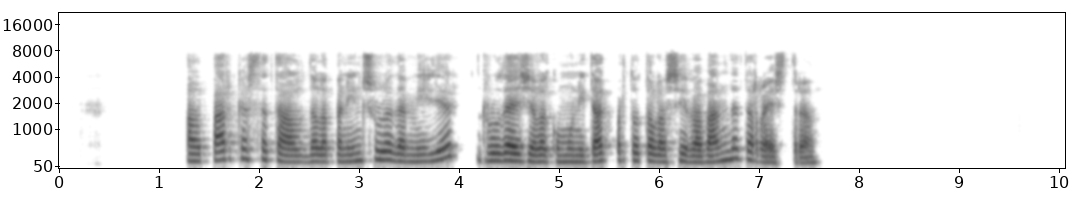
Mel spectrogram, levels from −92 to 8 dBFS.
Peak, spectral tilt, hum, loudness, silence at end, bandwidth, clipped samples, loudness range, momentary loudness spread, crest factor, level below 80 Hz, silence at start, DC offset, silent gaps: -6 dBFS; -5 dB/octave; none; -24 LUFS; 2.5 s; 8 kHz; under 0.1%; 5 LU; 9 LU; 20 dB; -70 dBFS; 1.3 s; under 0.1%; none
